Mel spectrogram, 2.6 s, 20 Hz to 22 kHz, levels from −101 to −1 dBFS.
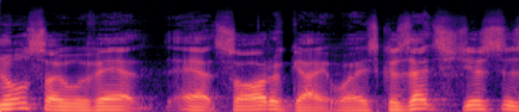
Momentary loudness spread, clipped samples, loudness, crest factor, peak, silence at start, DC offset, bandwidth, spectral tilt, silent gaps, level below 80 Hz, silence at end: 5 LU; under 0.1%; -29 LUFS; 16 dB; -12 dBFS; 0 s; under 0.1%; 13 kHz; -6.5 dB/octave; none; -62 dBFS; 0 s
